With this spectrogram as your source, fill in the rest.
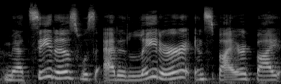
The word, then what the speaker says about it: Mercedes: In German, we pronounce it Mercedes. So Mercedes versus Mercedes.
